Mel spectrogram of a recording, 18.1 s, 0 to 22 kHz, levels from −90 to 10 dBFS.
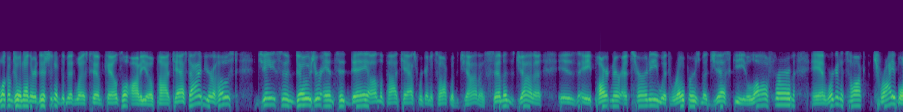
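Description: Throughout the speech, a Codec 2 vocoder replaces the waveform with resynthesised sine waves built from pitch, voicing and envelope, giving robotic, buzzy tones with nothing above 3.9 kHz. That fits its 3.2 kbit/s mode and differs from waveform codecs' warbling smear.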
